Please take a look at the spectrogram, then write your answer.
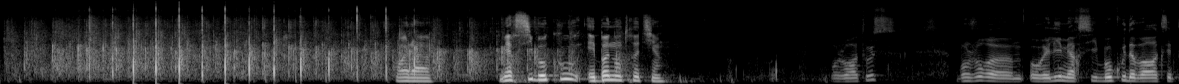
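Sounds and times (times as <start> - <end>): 
audience applause: 0.0 - 6.6
speech: 4.0 - 6.7, 8.7 - 9.0, 9.6 - 11.7.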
